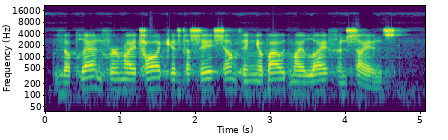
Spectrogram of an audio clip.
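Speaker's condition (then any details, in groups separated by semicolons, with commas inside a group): Motor neuron disease, speech-generating device; tracheostomy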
